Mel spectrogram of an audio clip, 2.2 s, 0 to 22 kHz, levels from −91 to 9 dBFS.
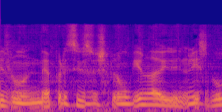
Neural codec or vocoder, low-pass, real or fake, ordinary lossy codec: autoencoder, 22.05 kHz, a latent of 192 numbers a frame, VITS, trained on many speakers; 9.9 kHz; fake; MP3, 64 kbps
